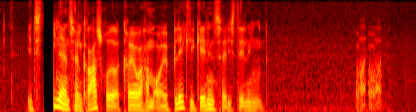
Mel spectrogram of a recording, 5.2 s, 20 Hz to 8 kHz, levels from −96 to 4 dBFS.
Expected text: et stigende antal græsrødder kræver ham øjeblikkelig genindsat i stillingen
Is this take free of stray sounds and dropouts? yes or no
no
